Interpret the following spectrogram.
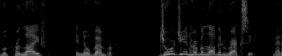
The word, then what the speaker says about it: Georgie: lost good you're great meet Georgie not Georgia Georgie my last name is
